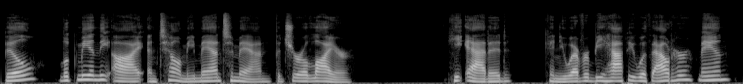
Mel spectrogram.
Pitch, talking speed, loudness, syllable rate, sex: 160 Hz, 210 wpm, -21 LUFS, 5.3 syllables/s, male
